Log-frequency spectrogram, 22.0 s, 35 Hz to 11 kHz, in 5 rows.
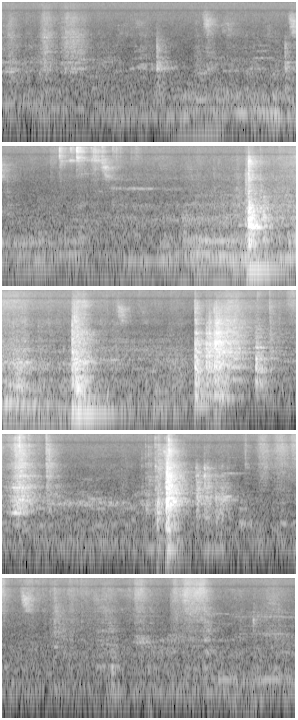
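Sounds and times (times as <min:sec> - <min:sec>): shelf boards knocking and clattering: 0:08.0 - 0:08.6, 0:11.7 - 0:12.8.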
